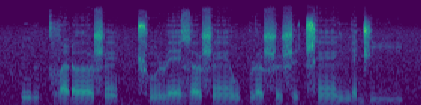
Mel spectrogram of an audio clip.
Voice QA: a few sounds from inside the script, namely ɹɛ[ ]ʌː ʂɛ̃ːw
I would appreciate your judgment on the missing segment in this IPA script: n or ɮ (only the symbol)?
ɮ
